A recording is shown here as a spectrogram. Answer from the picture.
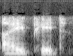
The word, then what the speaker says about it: IPID: So IPID stands for International Payments Identity, and we pronounce it as IPID.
